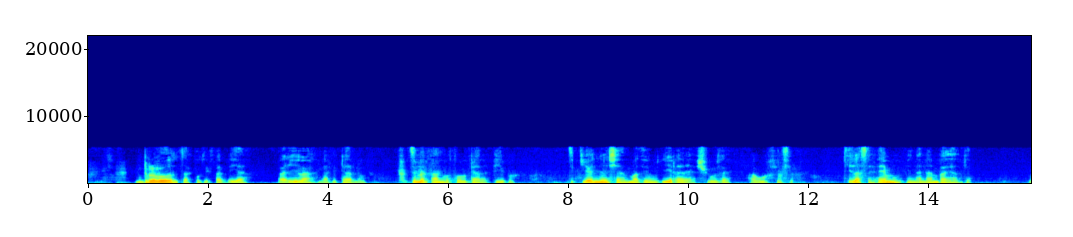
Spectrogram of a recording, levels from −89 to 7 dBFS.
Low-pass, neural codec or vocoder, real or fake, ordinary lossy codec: 5.4 kHz; codec, 16 kHz in and 24 kHz out, 0.8 kbps, FocalCodec, streaming, 65536 codes; fake; MP3, 32 kbps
